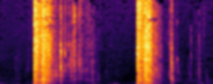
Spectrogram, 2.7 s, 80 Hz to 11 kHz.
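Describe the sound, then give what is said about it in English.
Two loud, violent smashing blows from a 14-pound sledgehammer striking a tape recorder, each a sharp crack followed by rattling, crunching debris of breaking plastic and metal, with no voices. “please don't smash my tape recorder with a 14-pound sledgehammer.”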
